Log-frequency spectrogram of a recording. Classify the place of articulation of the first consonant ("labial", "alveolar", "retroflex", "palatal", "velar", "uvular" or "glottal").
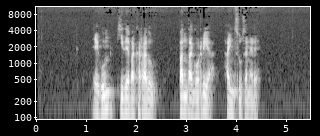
velar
